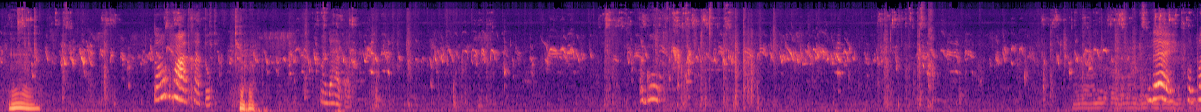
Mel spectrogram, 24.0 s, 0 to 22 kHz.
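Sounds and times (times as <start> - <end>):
chickens clucking and peeping: 0.0 - 24.0.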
